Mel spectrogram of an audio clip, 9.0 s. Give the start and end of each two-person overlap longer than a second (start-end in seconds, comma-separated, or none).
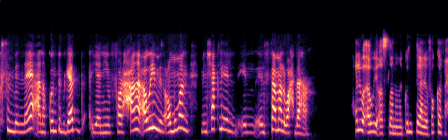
none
